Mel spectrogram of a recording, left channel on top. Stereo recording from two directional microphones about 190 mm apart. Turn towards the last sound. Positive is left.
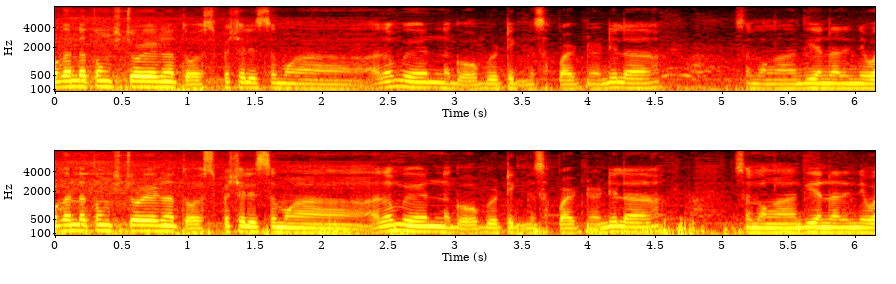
turn(degrees=-15)  # may be behind; listen again after turning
